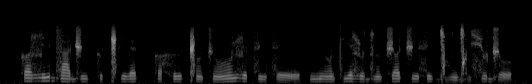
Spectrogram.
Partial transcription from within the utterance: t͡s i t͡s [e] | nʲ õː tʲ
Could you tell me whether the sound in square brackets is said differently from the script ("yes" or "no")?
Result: yes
